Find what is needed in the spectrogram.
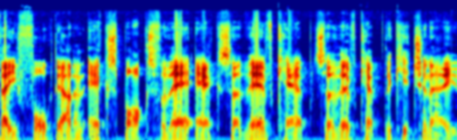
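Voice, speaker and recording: Speaking with an Australian accent, a man has a medium pitch and a bright, sharp tone. Vocal fry runs through his voice. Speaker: radio host. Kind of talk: radio DJ patter, breezy breakfast-show banter with jingles and ad tags. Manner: animated.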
